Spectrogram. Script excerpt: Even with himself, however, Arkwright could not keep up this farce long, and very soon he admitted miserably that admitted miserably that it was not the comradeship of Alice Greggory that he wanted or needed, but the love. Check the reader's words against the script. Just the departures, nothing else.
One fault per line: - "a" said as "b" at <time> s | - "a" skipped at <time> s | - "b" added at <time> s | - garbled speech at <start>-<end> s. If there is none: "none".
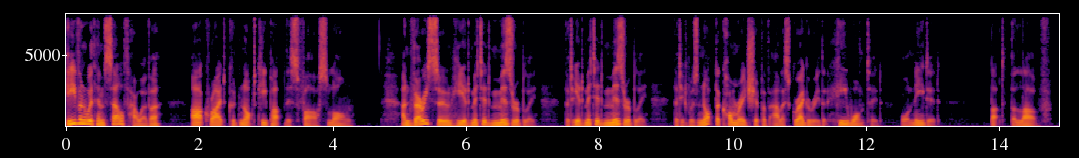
none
